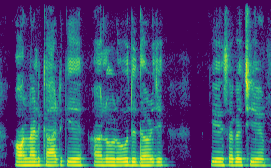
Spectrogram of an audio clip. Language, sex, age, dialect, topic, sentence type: Maithili, male, 51-55, Bajjika, banking, question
